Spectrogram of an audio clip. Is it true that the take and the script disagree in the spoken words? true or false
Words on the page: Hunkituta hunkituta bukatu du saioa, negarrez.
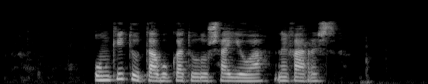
true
